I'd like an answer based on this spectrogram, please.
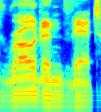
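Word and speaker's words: Rood en Wit: pronounce it before uh the Dutch name is Roden vit which means literally red and white Roden vit the Roden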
